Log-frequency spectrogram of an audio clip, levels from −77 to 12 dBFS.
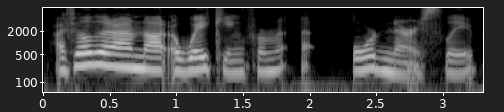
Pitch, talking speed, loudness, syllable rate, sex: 210 Hz, 180 wpm, -17 LUFS, 5.8 syllables/s, female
